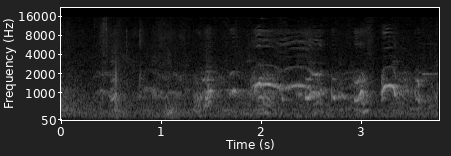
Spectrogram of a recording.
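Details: Black Labrador Retriever puppies, part of a ten-pup December 2010 litter, nursing from their mother; a few thin, high whimpering squeaks, some rising then falling, scattered over soft background rustling.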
